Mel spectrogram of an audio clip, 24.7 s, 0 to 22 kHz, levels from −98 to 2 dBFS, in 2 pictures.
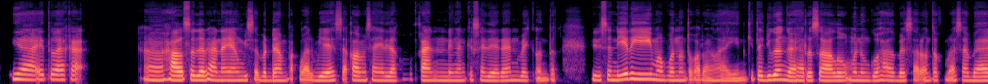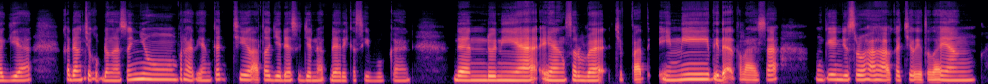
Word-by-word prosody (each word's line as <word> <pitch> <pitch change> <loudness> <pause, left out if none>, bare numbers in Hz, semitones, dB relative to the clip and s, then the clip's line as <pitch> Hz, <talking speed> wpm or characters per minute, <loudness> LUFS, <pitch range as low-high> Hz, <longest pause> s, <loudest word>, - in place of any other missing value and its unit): Ya, 240 -3 +2
itulah, 230 -1 0
Kak. - - -2 0.7
Eee, 215 -6 -1
hal 205 -3 +7
sederhana 205 -2 +3
yang 195 0 0
bisa 200 +2 -3
berdampak 190 +1 -2
luar - - 0
biasa, 190 +2 0
kalau 200 -1 +1
misalnya 190 -2 -1
dilakukan 195 -3 -2
dengan 185 0 -3
kesadaran, 190 -1 -3
baik 190 - -5
untuk 100 0 -5 0.4
diri 210 - 0
sendiri, 245 +4 +2
maupun 205 -4 0
untuk 195 - -5
orang 105 -3 -3
lain. 95 +1 -3
Kita 205 -1 -2
juga 225 +2 +4
nggak 190 -2 +2
harus 185 0 -1
selalu 185 -1 +3 0.2
menunggu 185 0 -2
hal 200 -2 -1
besar 185 0 -3
untuk 195 +1 -5
merasa 190 -2 -3
bahagia. 185 +3 0 0.4
Kadang 220 +1 +1
cukup - - -5
dengan 185 0 -3
senyum, 235 0 +2
perhatian 205 -4 -4
kecil, 230 -1 -2
atau 215 0 0
jeda 195 -1 0
sejenak 190 -1 -4
dari 185 -2 -1
kesibukan. 180 -1 -10 0.5
Dan 200 -2 +3
dunia 200 -1 +4
yang 195 0 +2
serba 195 +5 +1
cepat 450 - -3
ini, 245 +2 +3
tidak 220 -3 +2
terasa. 115 - -1 0.5
Mungkin 225 +1 0
justru 220 +1 +1
hal-hal 220 -1 +2
kecil 200 - -2
itulah, 115 0 0
yang 200 +1 0
200 Hz, 145 wpm, -23 LUFS, 190-220 Hz, 0.7 s, hal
